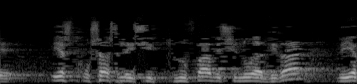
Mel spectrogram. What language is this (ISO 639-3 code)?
heb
